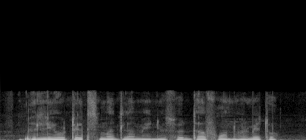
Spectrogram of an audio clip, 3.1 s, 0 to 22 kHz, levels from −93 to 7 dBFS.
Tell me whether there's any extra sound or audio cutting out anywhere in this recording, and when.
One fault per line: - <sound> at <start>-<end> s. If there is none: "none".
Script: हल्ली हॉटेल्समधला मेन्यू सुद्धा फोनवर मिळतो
- dropout at 0.8-0.9 s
